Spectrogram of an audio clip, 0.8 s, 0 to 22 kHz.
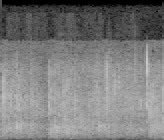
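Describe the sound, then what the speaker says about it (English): Audience at the Africa Internet Summit 2025 in Ghana applauds the ISOC team after a morning session, a short, steady wash of clapping from a crowd. "A round of applause for the ISOC team morning session"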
